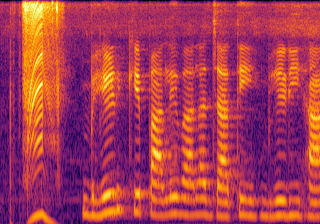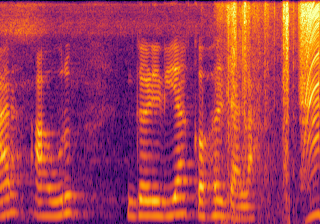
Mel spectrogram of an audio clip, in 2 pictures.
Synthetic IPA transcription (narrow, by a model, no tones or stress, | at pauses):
bʱeːɽkepaːleʋaːlad͡ʒaːt̪ibʱeːɽiɦaːɾaʊɾ | ɡəɽiɽijakəɦəld͡ʒaːlaː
